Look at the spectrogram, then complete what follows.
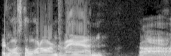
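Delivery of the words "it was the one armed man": put-on gruff actor voice, pitched higher. Mocking a sequel where the dad shows up: Harrison Ford impression. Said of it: "That's my Harrison Ford, uh, impersonation".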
